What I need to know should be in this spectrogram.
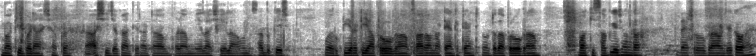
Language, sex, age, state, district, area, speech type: Dogri, male, 18-30, Jammu and Kashmir, Udhampur, rural, spontaneous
